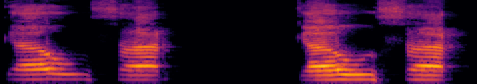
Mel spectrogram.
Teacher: باریک زبان کی نوک اوپر والے دانتوں کے ساتھ ٹکرائیں گے تو سا ادا ہوگا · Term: مخرج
